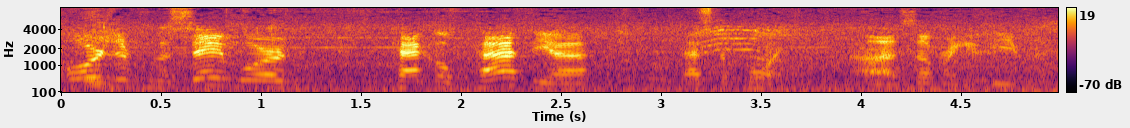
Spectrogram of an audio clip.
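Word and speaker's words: κακοπάθεια: What's how you pronounce that? Kakopathia.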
